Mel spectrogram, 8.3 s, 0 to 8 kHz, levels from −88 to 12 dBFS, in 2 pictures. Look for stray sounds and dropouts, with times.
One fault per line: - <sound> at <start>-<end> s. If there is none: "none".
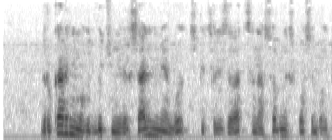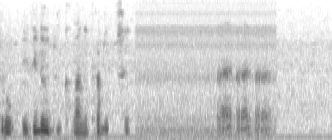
- laugh at 6.9-7.5 s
